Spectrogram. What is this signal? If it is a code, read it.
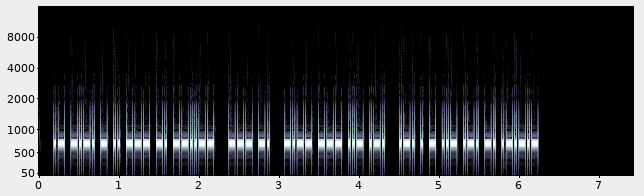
Morse code, heard as a keyed tone, about 44 wpm, 700 Hz. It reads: ACTION, ON YOUR RETURN.
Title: A Sound Of Thunder 45wpm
